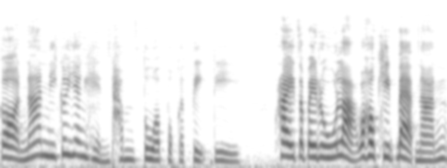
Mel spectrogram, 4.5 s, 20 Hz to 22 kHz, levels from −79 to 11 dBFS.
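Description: No technical faults can be heard anywhere here.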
